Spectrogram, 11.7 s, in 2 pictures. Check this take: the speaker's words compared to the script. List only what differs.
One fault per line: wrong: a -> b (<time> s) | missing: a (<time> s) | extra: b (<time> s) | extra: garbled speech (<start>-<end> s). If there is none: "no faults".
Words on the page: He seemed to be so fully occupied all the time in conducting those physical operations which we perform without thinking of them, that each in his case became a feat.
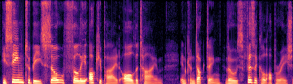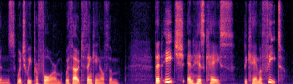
no faults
